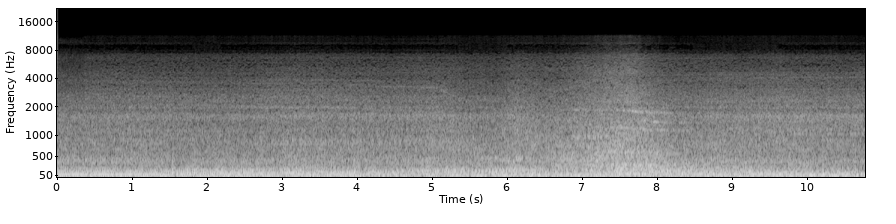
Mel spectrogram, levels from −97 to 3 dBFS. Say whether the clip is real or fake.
real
